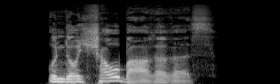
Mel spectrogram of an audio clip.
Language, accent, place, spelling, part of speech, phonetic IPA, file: German, Germany, Berlin, undurchschaubareres, adjective, [ˈʊndʊʁçˌʃaʊ̯baːʁəʁəs], De-undurchschaubareres.ogg
- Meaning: strong/mixed nominative/accusative neuter singular comparative degree of undurchschaubar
